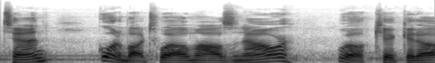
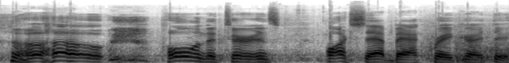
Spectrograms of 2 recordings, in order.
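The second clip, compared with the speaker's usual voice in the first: usual speaking voice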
